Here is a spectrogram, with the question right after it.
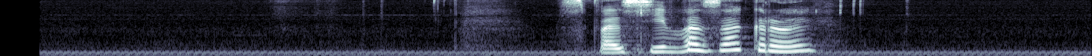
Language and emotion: Russian, positive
